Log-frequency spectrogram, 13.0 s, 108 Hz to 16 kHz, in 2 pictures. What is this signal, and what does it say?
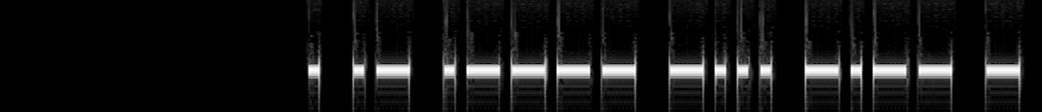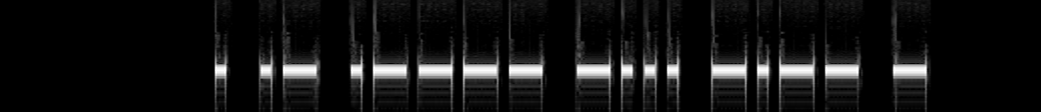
Morse code, heard as a keyed tone, about 17 wpm, 700 Hz. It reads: EA1BYT EA1BYT
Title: DXCC-100 Call Signs - 6 Characters - Repeated 3x - 17wpm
